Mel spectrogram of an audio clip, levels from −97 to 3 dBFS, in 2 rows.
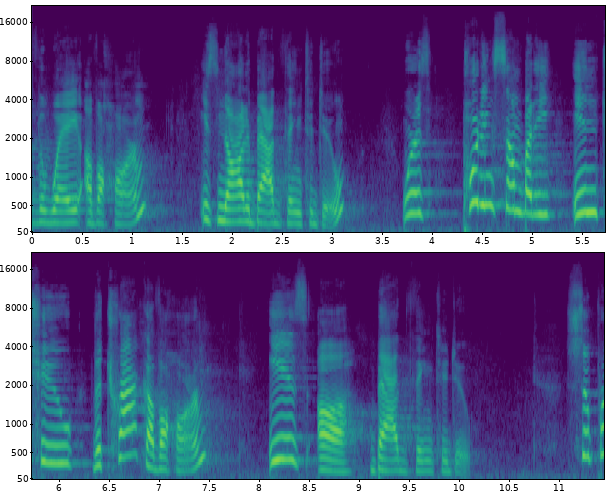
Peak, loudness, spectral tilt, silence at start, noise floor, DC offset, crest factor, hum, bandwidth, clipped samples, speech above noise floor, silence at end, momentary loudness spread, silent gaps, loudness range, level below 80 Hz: -8 dBFS; -25 LUFS; -4.5 dB/octave; 0 s; -63 dBFS; under 0.1%; 18 dB; none; 13 kHz; under 0.1%; 39 dB; 0 s; 13 LU; none; 4 LU; -60 dBFS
